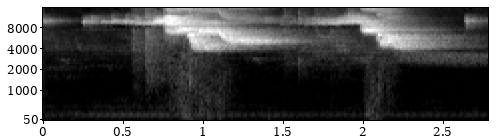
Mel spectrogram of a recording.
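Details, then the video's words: Blue-black grassquit (tiziu) giving two long buzzy notes that start very high and fall away, roughly a second apart, as a song for training other birds; faint hum and clicks behind. "TREINE SEU TIZIU AGORA MESMO"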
